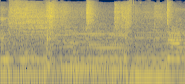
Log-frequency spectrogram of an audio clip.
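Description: Live rock band playing an instrumental passage with no vocals: drum kit with cymbal hits under sustained guitar notes.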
